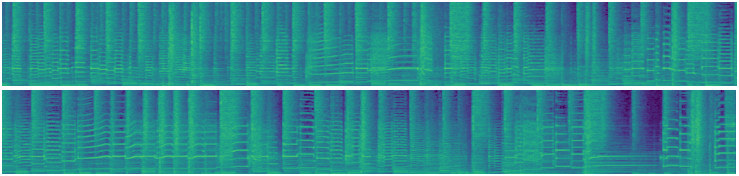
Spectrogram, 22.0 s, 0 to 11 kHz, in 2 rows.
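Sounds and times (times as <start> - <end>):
bass guitar: 0.0 - 22.0
drums: 0.0 - 22.0
sliding electric guitar melody: 0.0 - 22.0.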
